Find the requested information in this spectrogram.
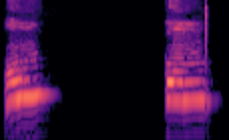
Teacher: میم کو میں نے لمبا نہیں کرنا، اس کو جتنی اس کی حرکت ہے اتنا ہی پڑھتے ساکن کرتے ہوئے میں نے پڑھنا ہے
